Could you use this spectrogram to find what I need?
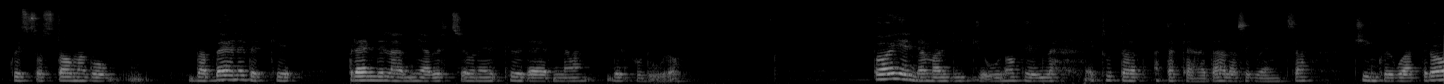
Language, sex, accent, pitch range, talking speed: Italian, female, native, 160-185 Hz, 105 wpm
